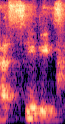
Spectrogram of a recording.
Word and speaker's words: ascites: So what happens is that when a liver gets cirrhotic, like this, it can develop fluid called ascites, A-S-C-I-T-E-S. Depending on where you come from is how you pronounce it.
